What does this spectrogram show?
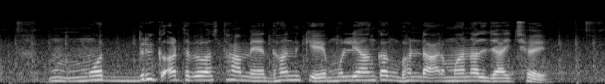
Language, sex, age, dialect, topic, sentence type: Maithili, male, 18-24, Eastern / Thethi, banking, statement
